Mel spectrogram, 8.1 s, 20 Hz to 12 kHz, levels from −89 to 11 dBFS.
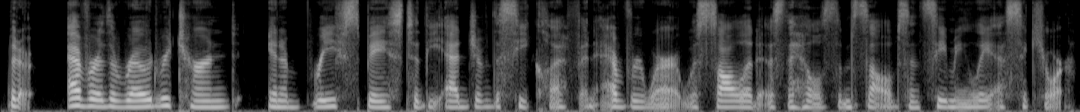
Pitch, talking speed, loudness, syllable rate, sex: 190 Hz, 215 wpm, -22 LUFS, 6.0 syllables/s, female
